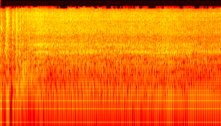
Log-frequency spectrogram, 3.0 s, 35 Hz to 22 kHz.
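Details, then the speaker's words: Honda CB350/450 twin hangs at about 3000 rpm at a stop with the clutch pulled in and the throttle released, then quiets when the clutch is let out. This is the common mystery high idle problem. "so you got 350 or a 450 Honda and you have this mystery hiding project and it's like this bike runs great but you pull up to a stop sign you're pulling your clutch you let off on the gas and the thing rubs at 3 grand"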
